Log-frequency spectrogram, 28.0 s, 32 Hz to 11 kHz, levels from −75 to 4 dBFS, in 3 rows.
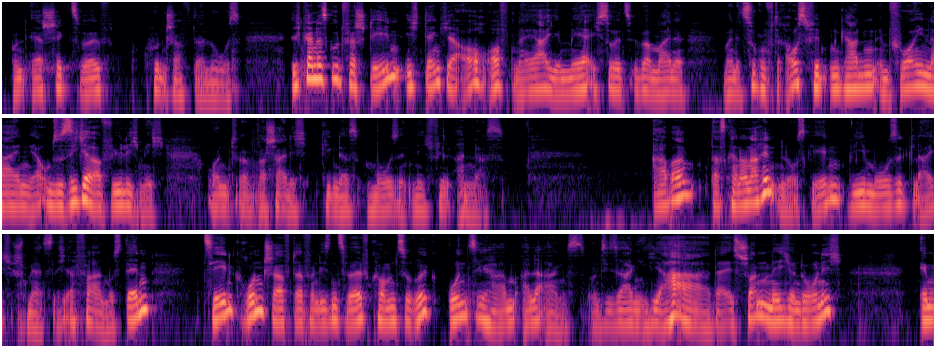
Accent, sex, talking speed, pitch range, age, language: German, male, 170 wpm, 100-130 Hz, 50-69, German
